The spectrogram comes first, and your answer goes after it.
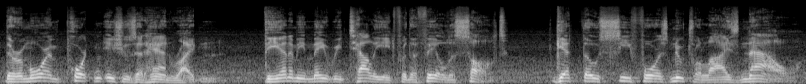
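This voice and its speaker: Stern colonel giving orders over the radio, faint noise behind. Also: male voice, mid-range voice, very animated, moderate pace. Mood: firm. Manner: firm, commanding. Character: male military colonel, authoritative commander. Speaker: commanding officer. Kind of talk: radio call in a game cutscene.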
